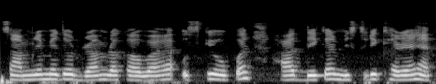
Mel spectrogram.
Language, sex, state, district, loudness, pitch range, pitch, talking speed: Hindi, female, Bihar, Katihar, -13 LUFS, 210-235 Hz, 220 Hz, 220 wpm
